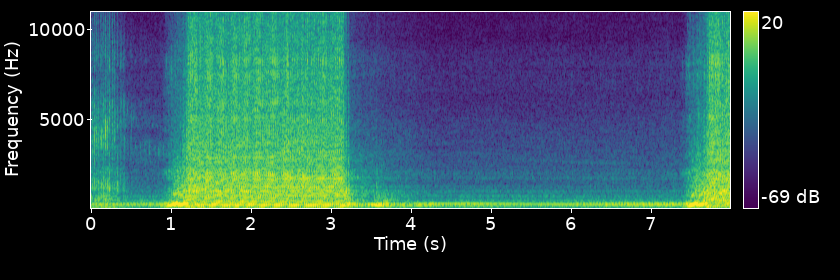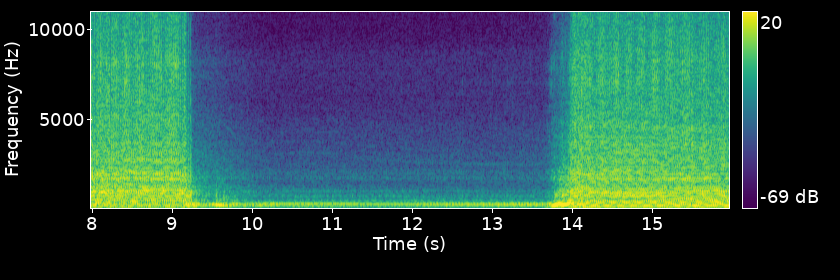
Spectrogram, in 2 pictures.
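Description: A sports car engine revs hard in loud, rasping bursts.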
